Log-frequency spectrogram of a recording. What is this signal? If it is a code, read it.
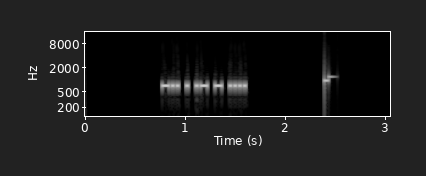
Morse code, heard as a keyed tone, about 49 wpm, 700 Hz. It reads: DEATH
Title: Sentences from Top 1100 Words - New Word Drill Alt - 50wpm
